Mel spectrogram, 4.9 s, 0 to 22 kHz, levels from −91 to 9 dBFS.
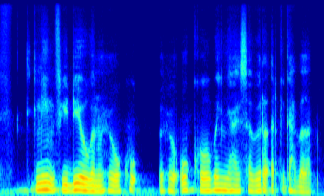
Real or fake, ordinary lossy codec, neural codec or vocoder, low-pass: fake; none; autoencoder, 48 kHz, 32 numbers a frame, DAC-VAE, trained on Japanese speech; 19.8 kHz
